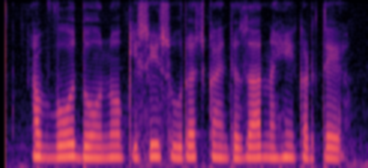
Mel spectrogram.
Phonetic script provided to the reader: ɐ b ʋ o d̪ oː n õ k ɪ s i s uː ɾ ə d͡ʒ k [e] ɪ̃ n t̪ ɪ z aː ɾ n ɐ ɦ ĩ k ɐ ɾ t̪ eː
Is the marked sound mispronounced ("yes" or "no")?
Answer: yes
